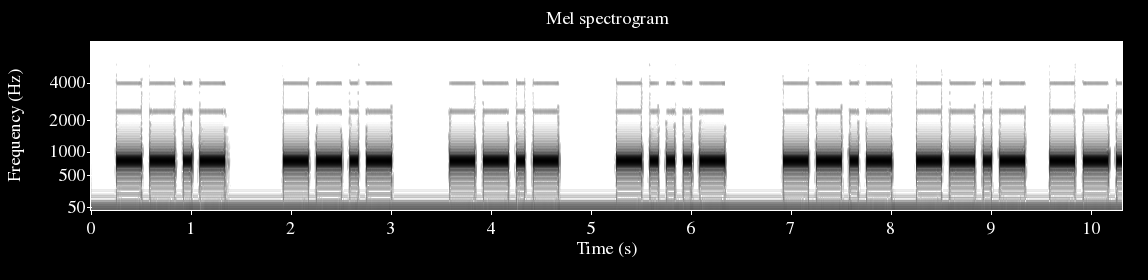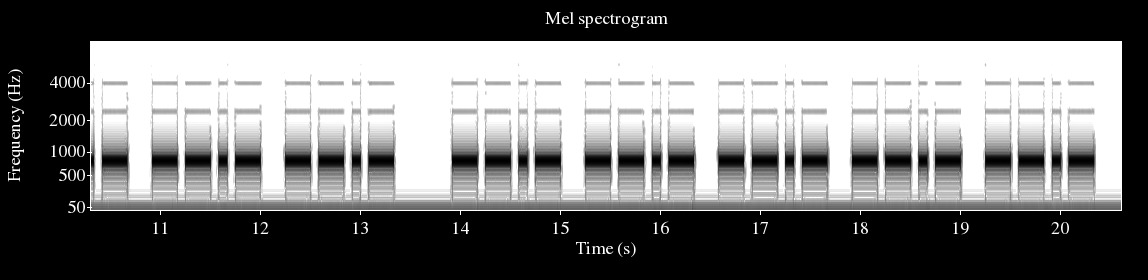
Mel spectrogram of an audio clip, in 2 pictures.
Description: Morse code, heard as a keyed tone, about 14 wpm, 800 Hz. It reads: Q Q Q <BT> QQQQQ QQQQQ
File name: CW gyakorlas q 12 baud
